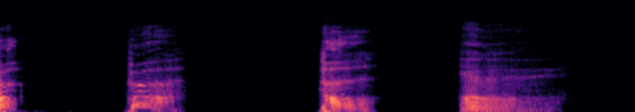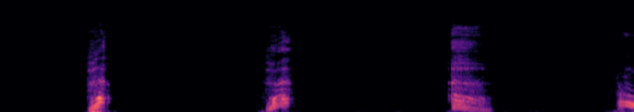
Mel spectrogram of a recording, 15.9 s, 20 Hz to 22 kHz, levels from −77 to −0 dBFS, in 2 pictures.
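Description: A recording of sounds. From 5.98 to 8.14 s, and again from 8.95 s to the end, the level falls abruptly by about 6 dB. The likely cause is one channel dropping out, so the mono sum loses half its shared content.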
